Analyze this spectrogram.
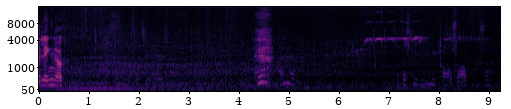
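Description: A middle-aged man talks calmly outdoors, close by.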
